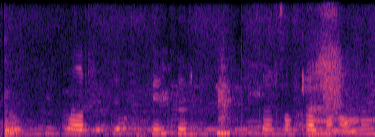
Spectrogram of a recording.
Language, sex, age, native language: Icelandic, male, 11, Icelandic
